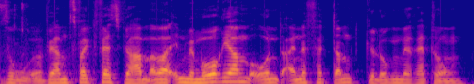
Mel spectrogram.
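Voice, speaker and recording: A man's voice: mid-range voice, normal speed. A young man chatting casually during a co-op video game, giving short, offhand reactions. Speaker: let's player. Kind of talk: casual co-op gaming chat.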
